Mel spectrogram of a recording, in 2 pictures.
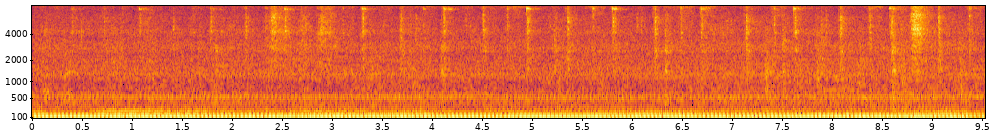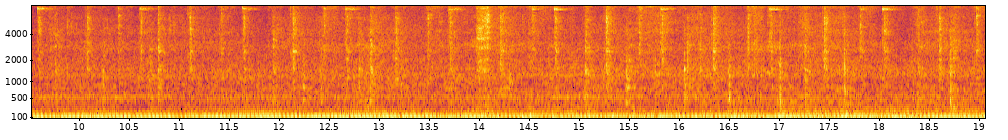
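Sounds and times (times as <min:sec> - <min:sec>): train running rumble: 0:00.0 - 0:19.0.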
